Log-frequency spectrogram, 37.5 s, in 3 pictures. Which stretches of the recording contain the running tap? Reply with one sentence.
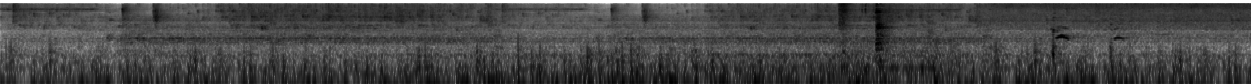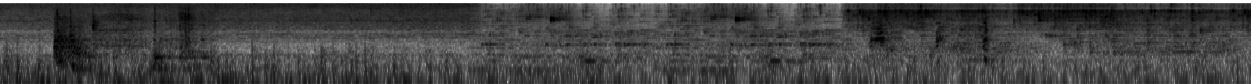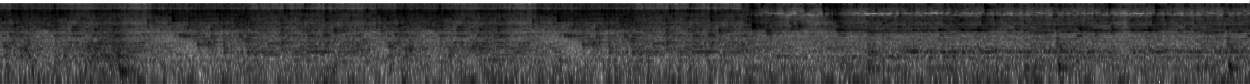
You can hear the running tap from 0.0 to 37.4 s.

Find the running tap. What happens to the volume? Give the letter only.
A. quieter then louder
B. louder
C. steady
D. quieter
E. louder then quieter
B.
